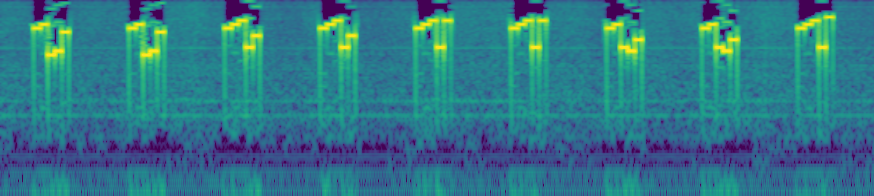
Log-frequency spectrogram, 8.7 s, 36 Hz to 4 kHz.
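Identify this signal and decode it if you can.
Five-tone selective call (ZVEI), heard as quick runs of five tones, tones of about 70 ms. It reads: 89127 89127 89036 89036 89030 89030 89325 89325 89033
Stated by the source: ZVEI five-tone call received by SDR, archived by Feuerwehr Orlamünde.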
